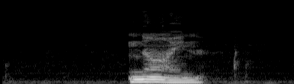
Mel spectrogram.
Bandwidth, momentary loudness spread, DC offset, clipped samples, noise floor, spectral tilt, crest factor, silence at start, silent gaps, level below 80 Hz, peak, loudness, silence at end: 4.5 kHz; 10 LU; under 0.1%; under 0.1%; -57 dBFS; -10 dB/octave; 16 dB; 1.3 s; none; -52 dBFS; -4 dBFS; -17 LUFS; 0.9 s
